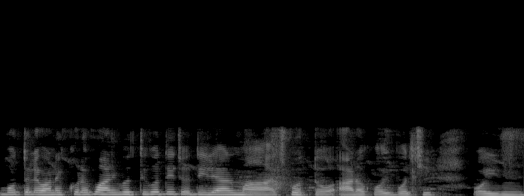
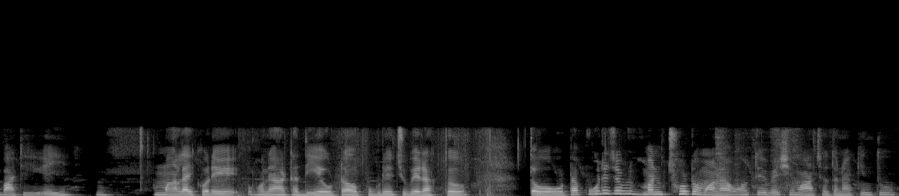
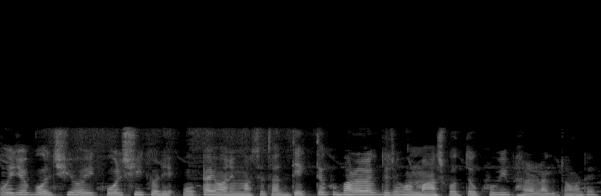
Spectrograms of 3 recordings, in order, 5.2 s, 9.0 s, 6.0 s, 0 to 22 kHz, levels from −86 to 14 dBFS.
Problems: background sounds at intervals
